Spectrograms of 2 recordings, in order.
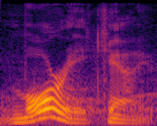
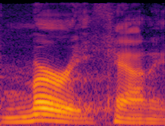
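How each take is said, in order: First: The first word is said like 'Mory'. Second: The first word is said like 'Murray'. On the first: The speaker is not from the area. The speaker calls it wrong. "don't say Maury County, because we know you're not from around here" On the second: The speaker is from the area. The speaker calls it right. "It's Murray County"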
